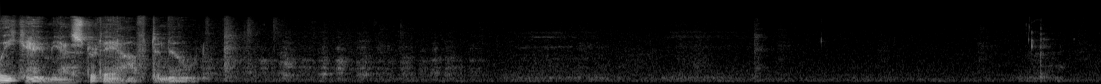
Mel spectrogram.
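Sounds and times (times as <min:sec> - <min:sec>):
speech: 0:00.0 - 0:02.2
English setter dog panting: 0:02.0 - 0:05.0.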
